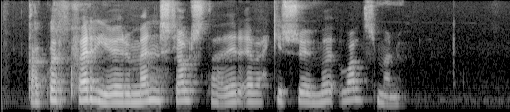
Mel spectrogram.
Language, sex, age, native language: Icelandic, female, 40-49, Icelandic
